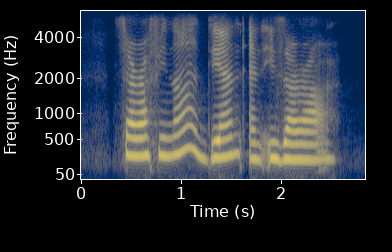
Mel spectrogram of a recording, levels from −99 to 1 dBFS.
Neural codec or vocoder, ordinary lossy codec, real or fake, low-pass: none; Opus, 32 kbps; real; 5.4 kHz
